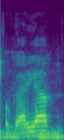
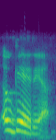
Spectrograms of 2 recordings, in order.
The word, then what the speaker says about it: Ogaria: Auroran pages legend of Agaria. Ogaria sorry I mean why Agaria and Ogaria? What's the difference? I mean what is the correct pronunciation? It's Ogaria.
